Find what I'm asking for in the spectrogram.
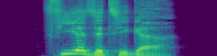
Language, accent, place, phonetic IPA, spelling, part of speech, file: German, Germany, Berlin, [ˈfiːɐ̯ˌzɪt͡sɪɡɐ], viersitziger, adjective, De-viersitziger.ogg
- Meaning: inflection of viersitzig: 1. strong/mixed nominative masculine singular 2. strong genitive/dative feminine singular 3. strong genitive plural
